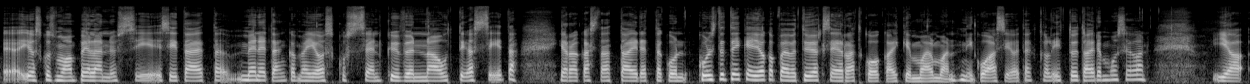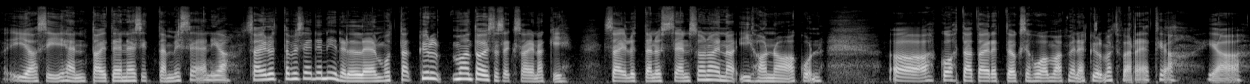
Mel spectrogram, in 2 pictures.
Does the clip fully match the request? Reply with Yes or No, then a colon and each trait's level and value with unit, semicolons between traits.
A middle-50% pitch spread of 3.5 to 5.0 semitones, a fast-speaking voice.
Yes: average, 3.8 semitones; fast, 160 wpm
